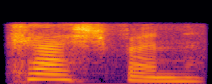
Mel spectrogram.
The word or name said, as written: Heshvan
